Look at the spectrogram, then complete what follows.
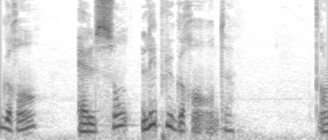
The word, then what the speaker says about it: grande: Okay, don't insist on the final but then pronounce this D, grande, and then exactly the same pronunciation, grande.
